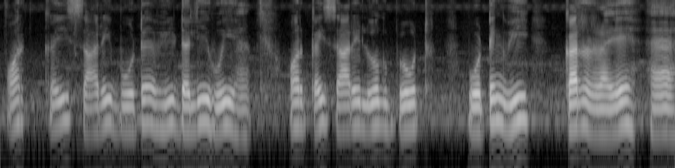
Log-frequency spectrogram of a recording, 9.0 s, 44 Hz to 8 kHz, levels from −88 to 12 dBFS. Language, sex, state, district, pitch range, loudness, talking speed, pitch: Hindi, male, Uttar Pradesh, Jalaun, 150-180 Hz, -23 LUFS, 120 wpm, 165 Hz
